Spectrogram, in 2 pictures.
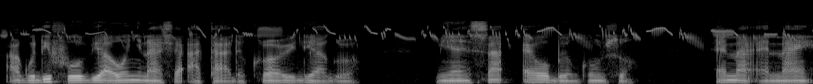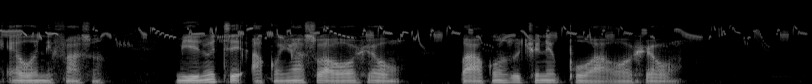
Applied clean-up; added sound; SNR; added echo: none; Bird vocalization, bird call, bird song; 13 dB; none.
